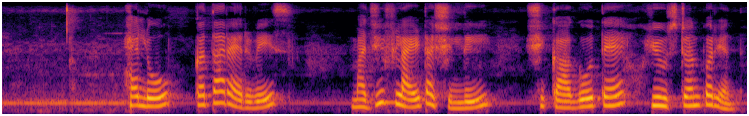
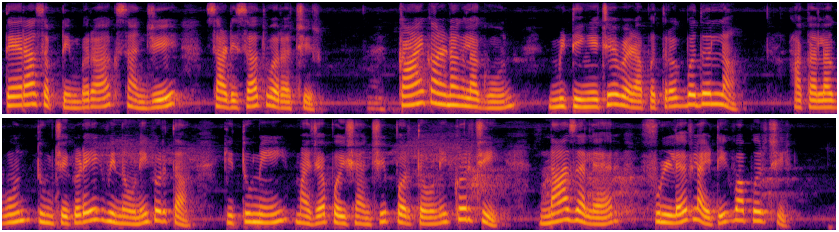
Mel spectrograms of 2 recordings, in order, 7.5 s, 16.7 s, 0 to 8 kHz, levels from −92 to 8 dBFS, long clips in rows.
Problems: none marked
